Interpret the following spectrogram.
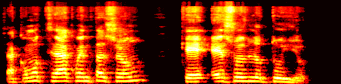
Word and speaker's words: Sean: It's Sean. You said it just Sean right.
